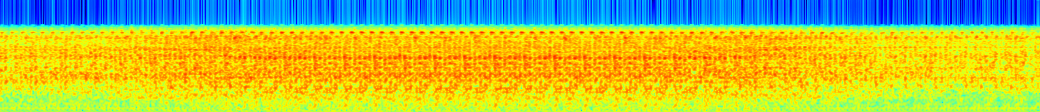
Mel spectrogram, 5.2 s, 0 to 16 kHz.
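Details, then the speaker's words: 2000 Freightliner FL-80 grain truck, 250 hp 8.3 L Cummins diesel, 57,000 miles, dipstick tube pulled for blow-by check: steady even diesel clatter with no puffing or blow-by escaping; healthy engine running normally. "folks, as you can see there in the video, this truck has absolutely no blow-by escaping this motor whatsoever."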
